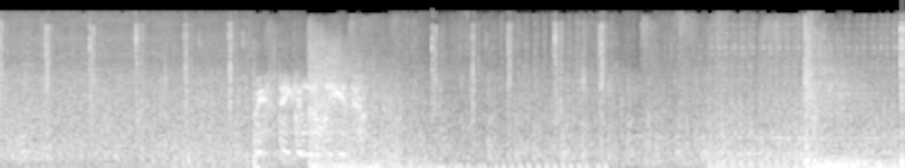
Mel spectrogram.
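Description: Quick footsteps crunch through snow at a running pace.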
